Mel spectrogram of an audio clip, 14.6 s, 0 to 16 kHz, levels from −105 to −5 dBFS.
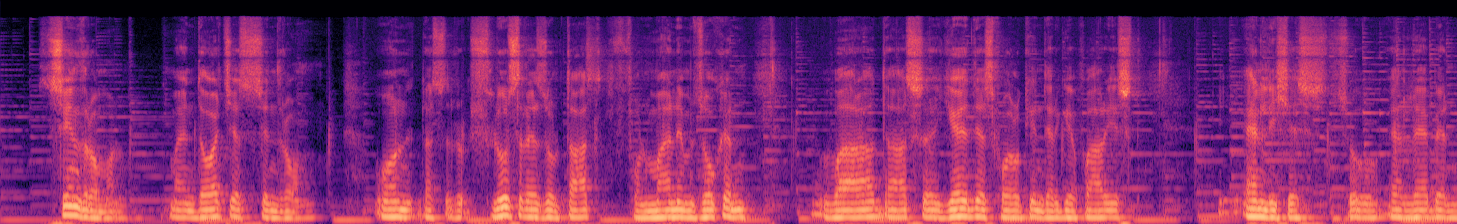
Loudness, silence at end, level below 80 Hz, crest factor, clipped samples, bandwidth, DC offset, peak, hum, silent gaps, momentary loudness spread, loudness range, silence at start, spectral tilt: -24 LUFS; 0 s; -44 dBFS; 18 dB; under 0.1%; 12.5 kHz; 0.1%; -6 dBFS; none; none; 19 LU; 3 LU; 0 s; -5.5 dB/octave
